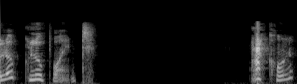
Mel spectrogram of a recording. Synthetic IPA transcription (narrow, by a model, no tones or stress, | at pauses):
loɡlupɔ̰j̰ɳʈ | ɛ̰kʰon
